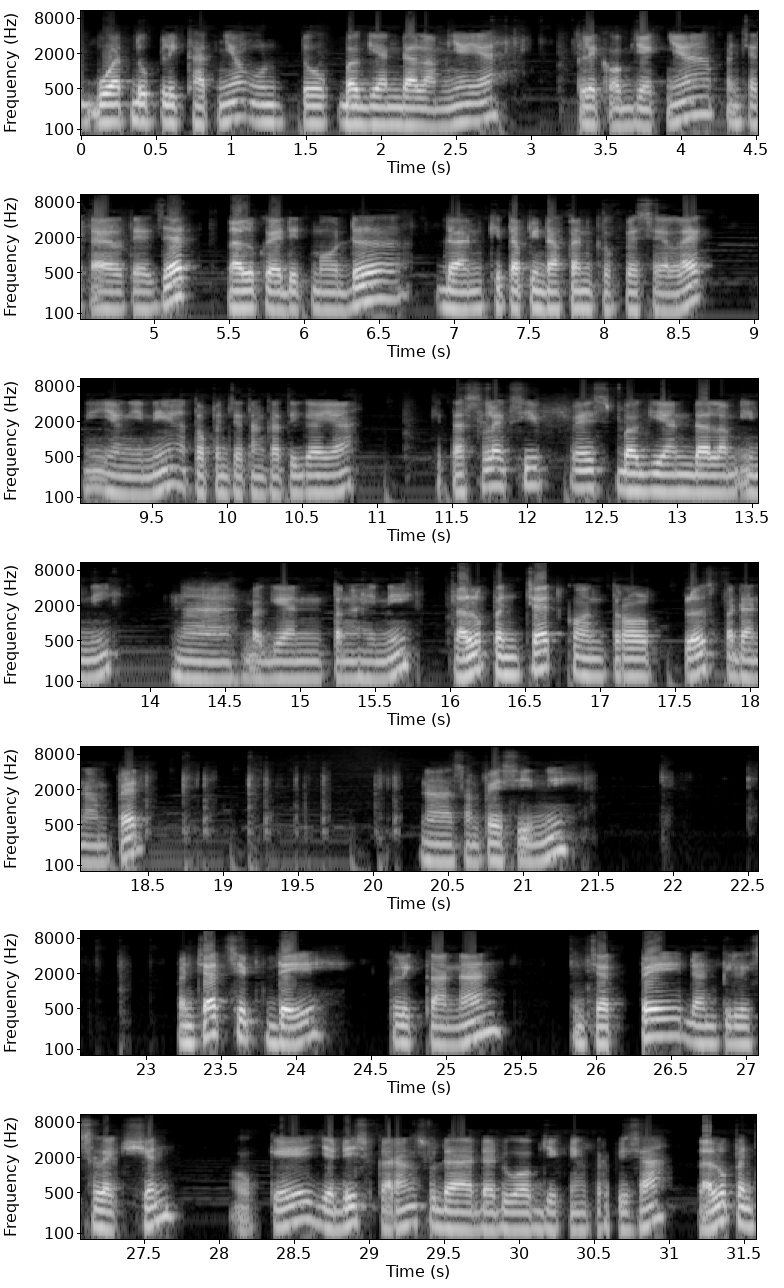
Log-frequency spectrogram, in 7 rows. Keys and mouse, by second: 2.1 click, 2.4 alt+shift+middle drag, 4.5 alt+z, 4.5-5.3 alt+middle drag, 5.3 Tab, 10.9 click, 11.7 click, 13.0-14.0 drag, 15.1 alt+shift+middle click, 17.7 ctrl+KP_Add, 18.0 ctrl+KP_Add, 18.5 ctrl+KP_Add, 18.7 ctrl+KP_Add, 18.8 ctrl+KP_Add, 19.4 ctrl+KP_Add, 19.8 ctrl+KP_Add, 20.3 alt+middle click, 22.7 alt+shift+middle click, 23.5 shift+d, 28.3 Tab, 28.6 click.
